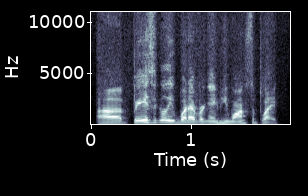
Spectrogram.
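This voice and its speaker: A man's voice: on the high side, expressive, rapid-fire, no echo. A young man, a streamer, casually running through his donation tiers and schedule, rambling and correcting himself as he goes.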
